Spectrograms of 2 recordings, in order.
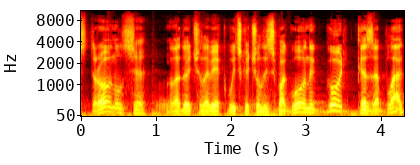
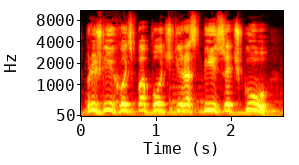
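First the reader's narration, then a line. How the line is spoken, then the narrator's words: Shouted. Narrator (Russian): крикнул он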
